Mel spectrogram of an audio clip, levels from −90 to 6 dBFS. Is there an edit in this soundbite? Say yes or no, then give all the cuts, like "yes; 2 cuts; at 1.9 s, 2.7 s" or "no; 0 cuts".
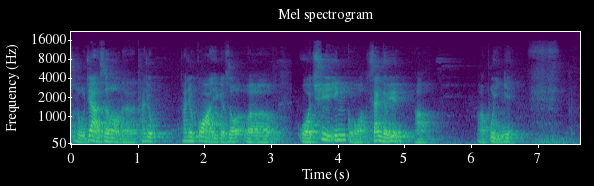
yes; 1 cut; at 3.3 s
